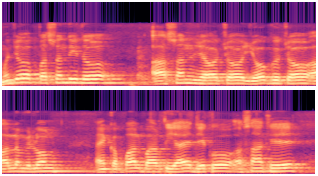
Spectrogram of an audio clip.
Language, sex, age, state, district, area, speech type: Sindhi, male, 60+, Gujarat, Kutch, rural, spontaneous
